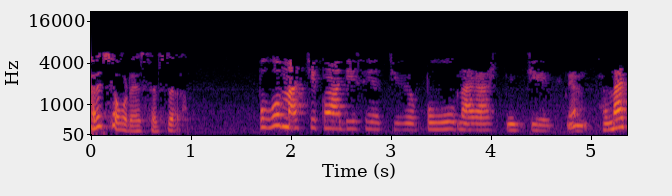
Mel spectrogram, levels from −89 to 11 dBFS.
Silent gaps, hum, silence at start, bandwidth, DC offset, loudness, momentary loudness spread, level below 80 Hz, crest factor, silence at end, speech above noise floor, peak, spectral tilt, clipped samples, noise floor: none; none; 0 s; 5.8 kHz; under 0.1%; -28 LUFS; 14 LU; -70 dBFS; 22 dB; 0 s; 32 dB; -6 dBFS; -2.5 dB/octave; under 0.1%; -59 dBFS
